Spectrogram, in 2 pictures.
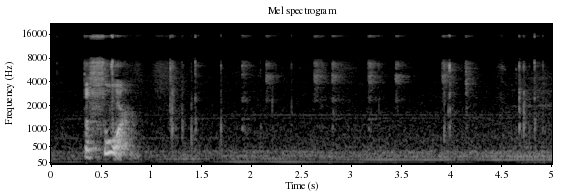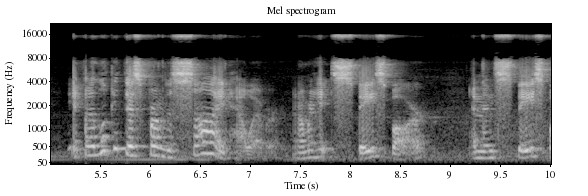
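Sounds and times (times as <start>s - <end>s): computer keyboard clicking: 1.2s - 5.0s
mouse clicks: 1.2s - 5.0s.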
